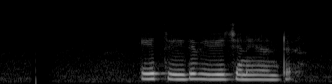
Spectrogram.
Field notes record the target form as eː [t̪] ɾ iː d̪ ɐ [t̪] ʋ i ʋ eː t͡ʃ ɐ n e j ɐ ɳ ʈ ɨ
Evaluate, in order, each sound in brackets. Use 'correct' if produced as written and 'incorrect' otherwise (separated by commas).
correct, incorrect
